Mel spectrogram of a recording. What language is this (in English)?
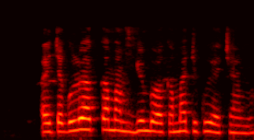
Swahili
